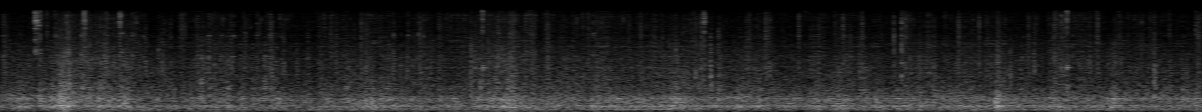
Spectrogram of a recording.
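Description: Plow truck's engine running steadily, heard from inside the cab as it drives over a wet, slushy gravel driveway. Tyres on the slush give a steady hiss, with a few scattered light clicks.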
